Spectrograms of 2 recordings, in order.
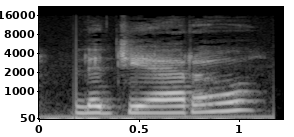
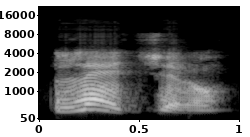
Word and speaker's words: leggero: Leggiero? Leggero.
